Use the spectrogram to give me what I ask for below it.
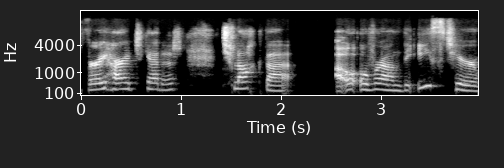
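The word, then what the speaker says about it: Tlachtga: I have to pronounce her name properly because it's very hard to get it. Tlachtka.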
